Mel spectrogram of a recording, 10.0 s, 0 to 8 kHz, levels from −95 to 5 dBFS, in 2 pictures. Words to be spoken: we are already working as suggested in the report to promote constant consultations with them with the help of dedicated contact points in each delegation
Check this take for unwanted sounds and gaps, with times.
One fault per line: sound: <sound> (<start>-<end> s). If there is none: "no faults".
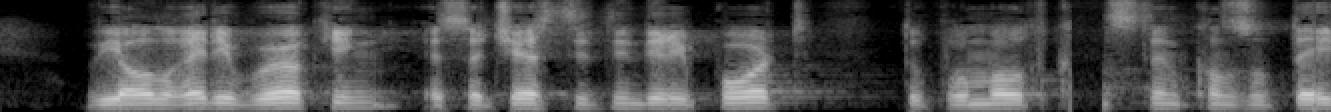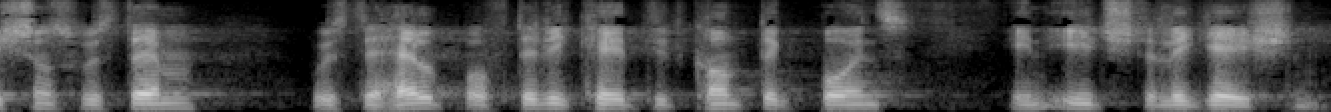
sound: dropout (4.0-4.1 s)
